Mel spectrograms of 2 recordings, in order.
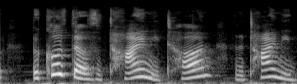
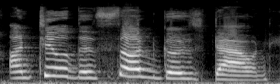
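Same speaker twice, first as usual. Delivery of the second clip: loud, slow drawn-out decree; gloating tortoise; 6 dB louder, much slower than usual. Acted. Tortoise orders Hare to keep polishing, slow gloating. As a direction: stretch out the order with relish. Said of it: "he said".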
